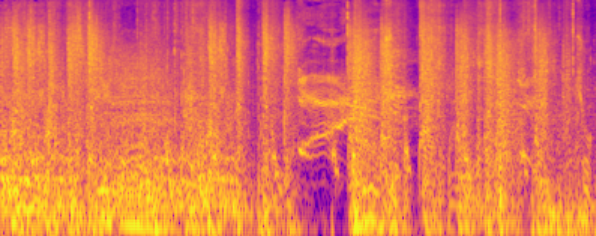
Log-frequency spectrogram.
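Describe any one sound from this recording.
Weapons clash and strike repeatedly in a busy battle.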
